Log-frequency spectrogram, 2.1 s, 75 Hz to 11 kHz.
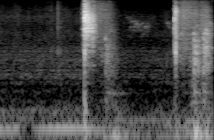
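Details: Peterbilt 379 with newly installed Grand General shifter top, after correcting swapped air lines: two sharp air hisses about a second apart over a low idle, splitter valve exhausting cleanly as it shifts normally.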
